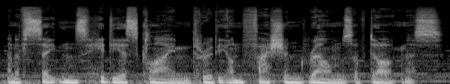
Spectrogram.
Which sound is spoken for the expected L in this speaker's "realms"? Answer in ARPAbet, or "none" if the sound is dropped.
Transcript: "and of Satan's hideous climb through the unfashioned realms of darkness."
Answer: L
